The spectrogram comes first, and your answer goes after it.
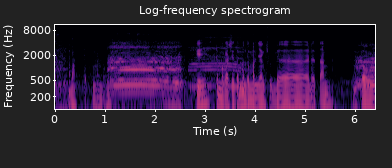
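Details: Kerapan racing-bull breeding stock of Madura cattle, from Sapudi Island, lowing at a homestead: several deep, sustained moos broken by short pauses, with some voices mixed in.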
